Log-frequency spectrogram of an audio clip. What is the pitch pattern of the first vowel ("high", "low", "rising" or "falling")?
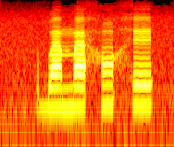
low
